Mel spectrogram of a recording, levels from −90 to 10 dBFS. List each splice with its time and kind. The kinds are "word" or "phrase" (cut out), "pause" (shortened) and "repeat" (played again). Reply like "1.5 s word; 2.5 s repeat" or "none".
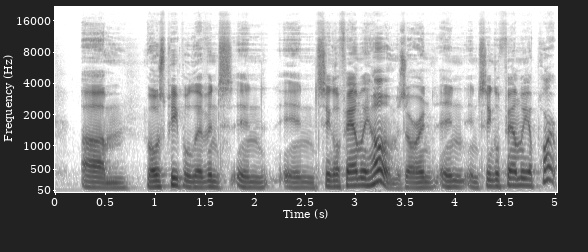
none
